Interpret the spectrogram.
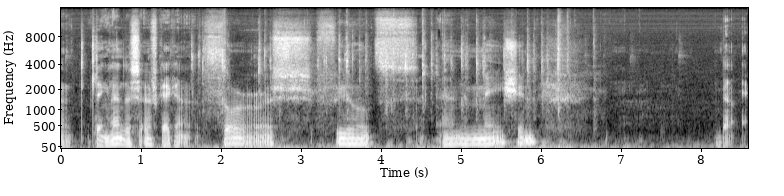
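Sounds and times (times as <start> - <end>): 
speech: 0.4 - 6.3, 8.2 - 8.5
typing on a computer keyboard: 1.6 - 6.8.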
